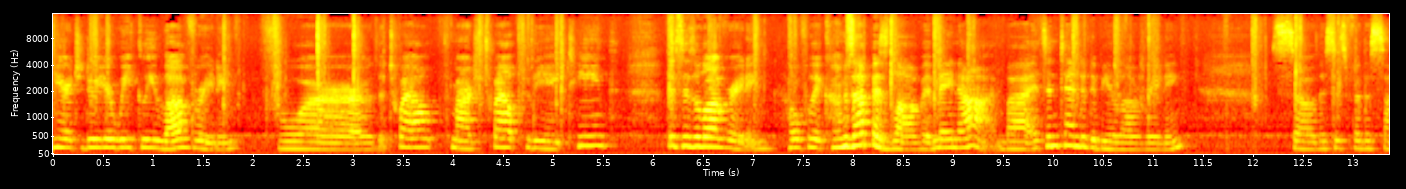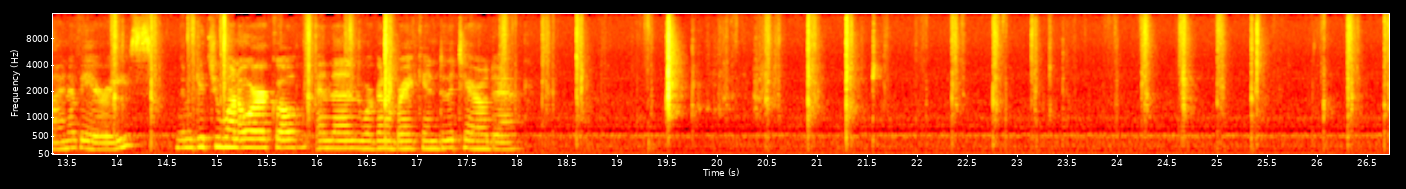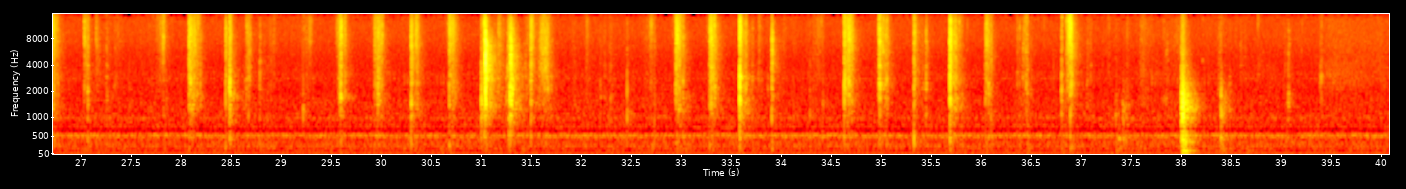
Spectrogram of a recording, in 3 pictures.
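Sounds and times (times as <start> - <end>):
cards being shuffled: 3.9 - 5.2, 17.9 - 37.6.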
